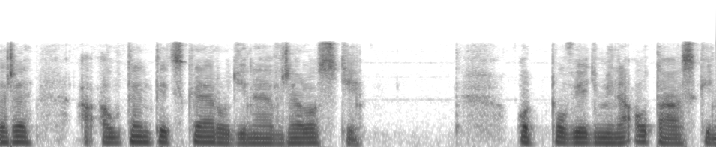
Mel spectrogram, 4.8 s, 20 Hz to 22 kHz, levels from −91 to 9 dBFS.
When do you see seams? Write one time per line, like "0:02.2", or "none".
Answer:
none

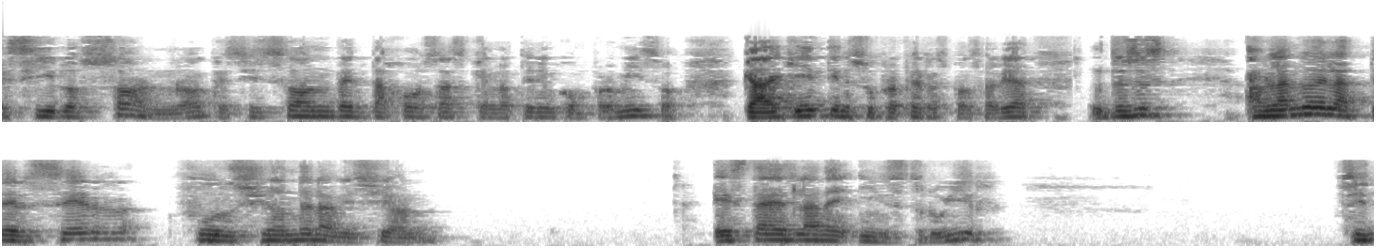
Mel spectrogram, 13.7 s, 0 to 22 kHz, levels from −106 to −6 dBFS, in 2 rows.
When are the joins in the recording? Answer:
0:05.3
0:07.6

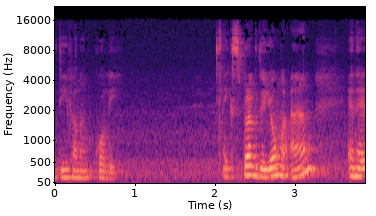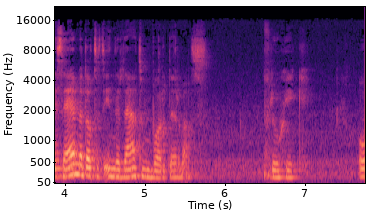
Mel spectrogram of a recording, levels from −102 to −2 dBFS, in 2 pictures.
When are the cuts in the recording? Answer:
0:06.5

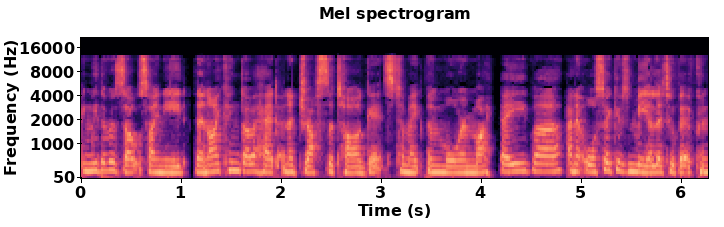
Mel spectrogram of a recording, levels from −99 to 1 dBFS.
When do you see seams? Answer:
0:04.8

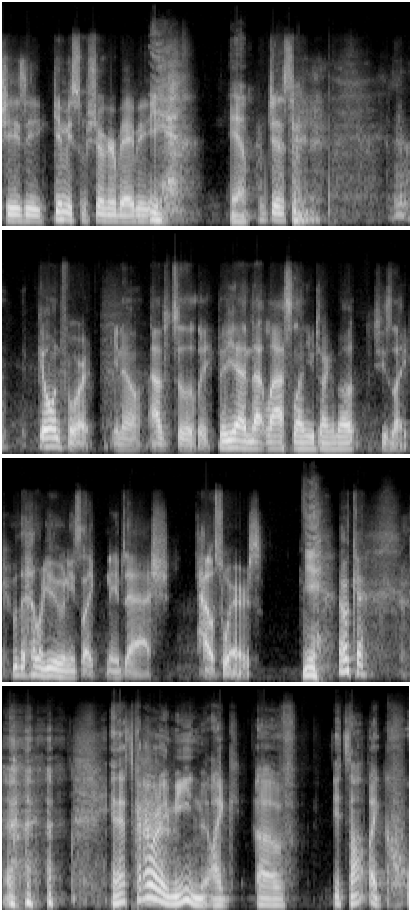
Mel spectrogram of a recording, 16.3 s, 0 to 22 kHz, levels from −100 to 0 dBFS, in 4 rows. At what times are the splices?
none

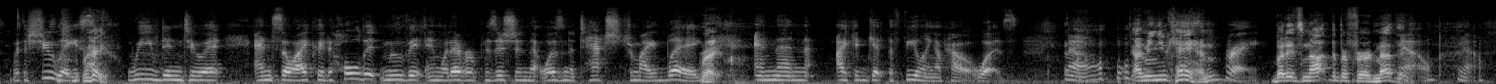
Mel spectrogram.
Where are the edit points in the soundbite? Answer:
0:10.6

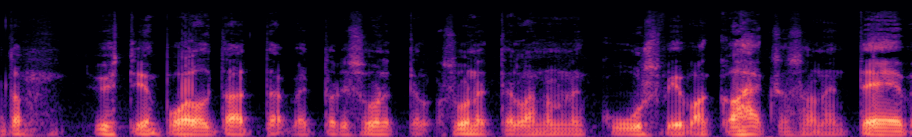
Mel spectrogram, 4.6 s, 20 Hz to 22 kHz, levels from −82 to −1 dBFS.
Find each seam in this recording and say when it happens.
none

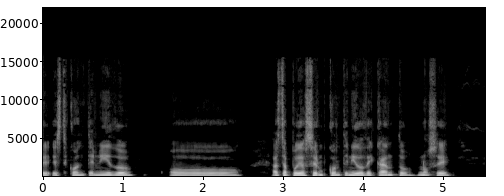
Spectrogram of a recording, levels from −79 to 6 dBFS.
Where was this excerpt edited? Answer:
none

